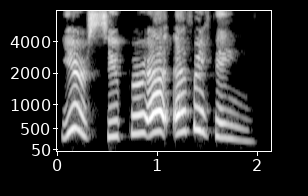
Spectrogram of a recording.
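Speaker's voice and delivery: put-on high child voice praising Miss Rabbit; Peppa. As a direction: gush like an impressed little girl. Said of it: "Peppa says".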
